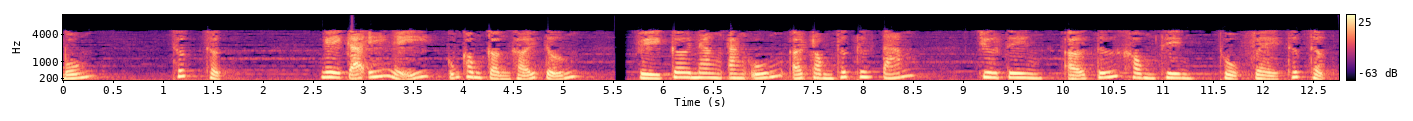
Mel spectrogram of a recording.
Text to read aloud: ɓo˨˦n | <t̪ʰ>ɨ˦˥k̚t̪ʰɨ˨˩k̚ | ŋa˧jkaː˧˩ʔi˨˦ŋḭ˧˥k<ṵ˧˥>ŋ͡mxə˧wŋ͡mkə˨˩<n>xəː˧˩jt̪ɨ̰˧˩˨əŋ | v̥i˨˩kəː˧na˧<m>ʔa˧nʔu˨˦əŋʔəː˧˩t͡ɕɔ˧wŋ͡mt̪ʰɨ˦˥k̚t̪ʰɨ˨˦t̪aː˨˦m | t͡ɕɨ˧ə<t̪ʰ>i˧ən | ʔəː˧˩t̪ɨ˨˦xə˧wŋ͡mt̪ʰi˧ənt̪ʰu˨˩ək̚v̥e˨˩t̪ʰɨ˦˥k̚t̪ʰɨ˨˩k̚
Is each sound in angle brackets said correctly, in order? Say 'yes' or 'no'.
yes, no, yes, no, no

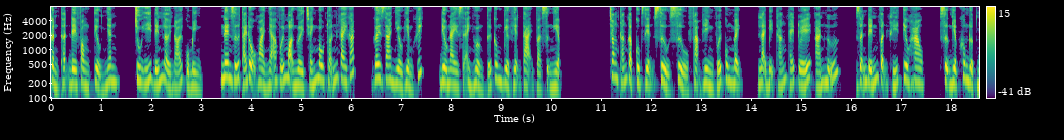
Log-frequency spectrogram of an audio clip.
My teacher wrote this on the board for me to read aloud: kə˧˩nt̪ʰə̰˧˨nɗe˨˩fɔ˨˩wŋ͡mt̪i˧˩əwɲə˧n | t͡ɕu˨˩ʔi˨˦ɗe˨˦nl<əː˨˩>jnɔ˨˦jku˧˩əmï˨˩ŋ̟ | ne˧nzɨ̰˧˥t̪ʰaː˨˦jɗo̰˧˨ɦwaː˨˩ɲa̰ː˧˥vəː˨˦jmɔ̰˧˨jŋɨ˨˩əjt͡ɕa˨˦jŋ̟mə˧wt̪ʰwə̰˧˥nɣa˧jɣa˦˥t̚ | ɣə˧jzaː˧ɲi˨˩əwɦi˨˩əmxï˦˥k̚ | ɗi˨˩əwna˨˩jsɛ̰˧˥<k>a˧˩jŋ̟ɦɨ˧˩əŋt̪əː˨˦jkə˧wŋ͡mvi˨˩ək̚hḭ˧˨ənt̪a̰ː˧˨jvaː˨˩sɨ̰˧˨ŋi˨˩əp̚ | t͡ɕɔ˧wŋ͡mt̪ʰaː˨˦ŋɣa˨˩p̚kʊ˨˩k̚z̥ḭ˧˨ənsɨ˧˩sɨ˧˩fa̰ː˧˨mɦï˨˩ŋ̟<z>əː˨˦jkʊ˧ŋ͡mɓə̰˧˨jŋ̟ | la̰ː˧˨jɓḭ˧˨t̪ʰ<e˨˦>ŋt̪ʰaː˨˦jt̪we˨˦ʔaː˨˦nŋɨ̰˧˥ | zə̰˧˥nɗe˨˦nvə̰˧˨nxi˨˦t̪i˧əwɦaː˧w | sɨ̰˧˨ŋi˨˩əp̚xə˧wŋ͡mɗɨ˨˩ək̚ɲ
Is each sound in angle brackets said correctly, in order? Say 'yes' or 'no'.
yes, no, no, no

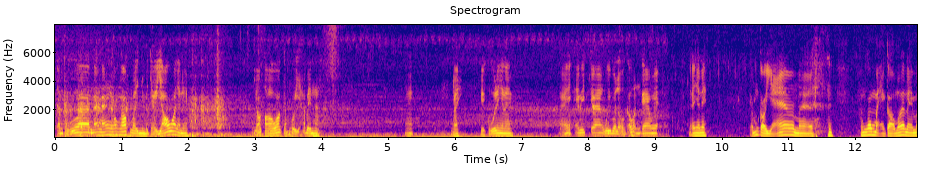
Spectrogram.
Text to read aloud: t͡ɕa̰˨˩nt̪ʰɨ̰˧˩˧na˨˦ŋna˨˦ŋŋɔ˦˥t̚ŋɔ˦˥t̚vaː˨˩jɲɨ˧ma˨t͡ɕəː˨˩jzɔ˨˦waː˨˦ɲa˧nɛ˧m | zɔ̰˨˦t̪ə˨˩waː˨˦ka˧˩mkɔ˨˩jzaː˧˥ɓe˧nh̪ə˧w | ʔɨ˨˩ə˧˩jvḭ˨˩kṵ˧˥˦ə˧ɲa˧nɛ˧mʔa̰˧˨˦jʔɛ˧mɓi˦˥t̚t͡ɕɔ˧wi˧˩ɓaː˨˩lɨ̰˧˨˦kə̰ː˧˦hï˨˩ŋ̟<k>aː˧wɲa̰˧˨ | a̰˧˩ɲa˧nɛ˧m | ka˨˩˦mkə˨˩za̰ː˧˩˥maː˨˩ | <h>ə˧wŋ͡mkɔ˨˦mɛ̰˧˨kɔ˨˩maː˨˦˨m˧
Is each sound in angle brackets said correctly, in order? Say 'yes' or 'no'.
yes, yes

